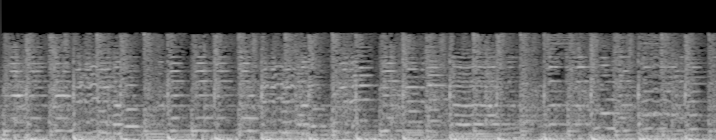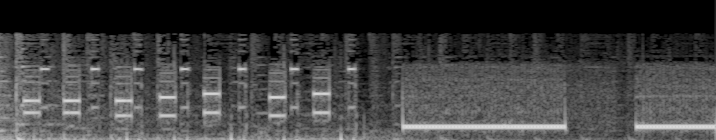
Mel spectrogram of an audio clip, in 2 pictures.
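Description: A telephone rings with a call from an unknown number: a quick run of short electronic beeps, then two long, steady, mid-pitched ring tones near the end.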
